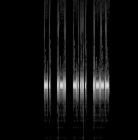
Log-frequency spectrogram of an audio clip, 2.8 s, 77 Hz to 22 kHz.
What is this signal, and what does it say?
Morse code, heard as a keyed tone, about 52 wpm, spaced as for 37 wpm, 700 Hz. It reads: NR6J
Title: USA Call Signs - 4 Characters - 2x Character Spacing - 50wpm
